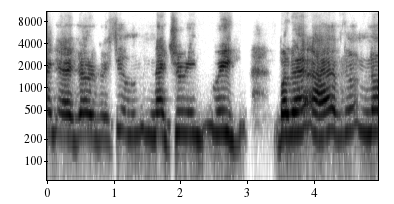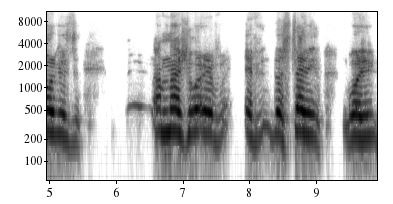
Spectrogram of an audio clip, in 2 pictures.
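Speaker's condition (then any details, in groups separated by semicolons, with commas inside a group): Multiple system atrophy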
